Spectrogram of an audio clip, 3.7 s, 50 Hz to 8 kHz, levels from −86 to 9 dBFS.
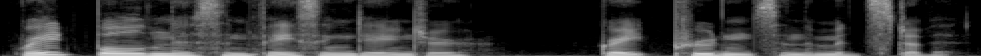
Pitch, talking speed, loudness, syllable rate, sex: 195 Hz, 195 wpm, -17 LUFS, 5.4 syllables/s, female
